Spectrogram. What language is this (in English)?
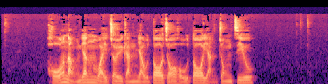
Cantonese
